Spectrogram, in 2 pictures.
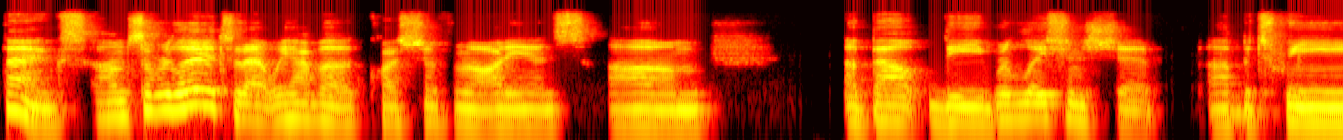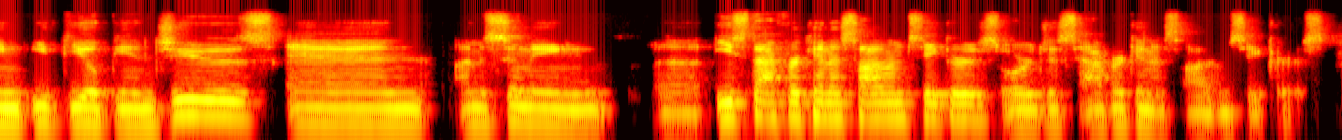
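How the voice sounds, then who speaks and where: Male webinar moderator, deep voice, easygoing and loose, calm host delivery. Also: normal speed. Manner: relaxed, filler-laden phrasing. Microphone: video call.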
